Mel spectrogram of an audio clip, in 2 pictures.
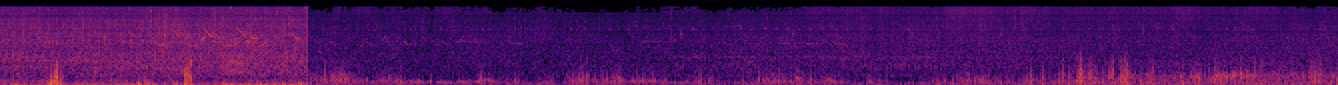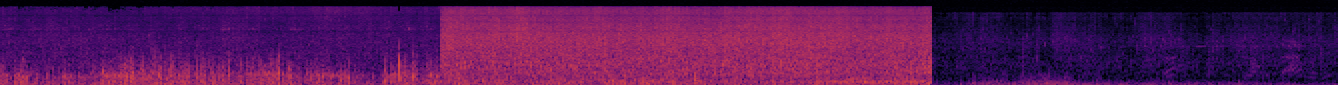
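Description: Small outboard motor running on a jon boat under way on a river, mixed with wind noise on the microphone. The sound changes abruptly three times.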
